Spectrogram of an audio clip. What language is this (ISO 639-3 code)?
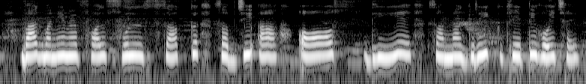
mai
